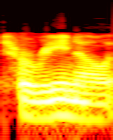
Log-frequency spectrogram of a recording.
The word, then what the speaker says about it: Torino: both russellheim germany and tour in italy or torino italy depending on where you're from how that's pronounced so i've been kind of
